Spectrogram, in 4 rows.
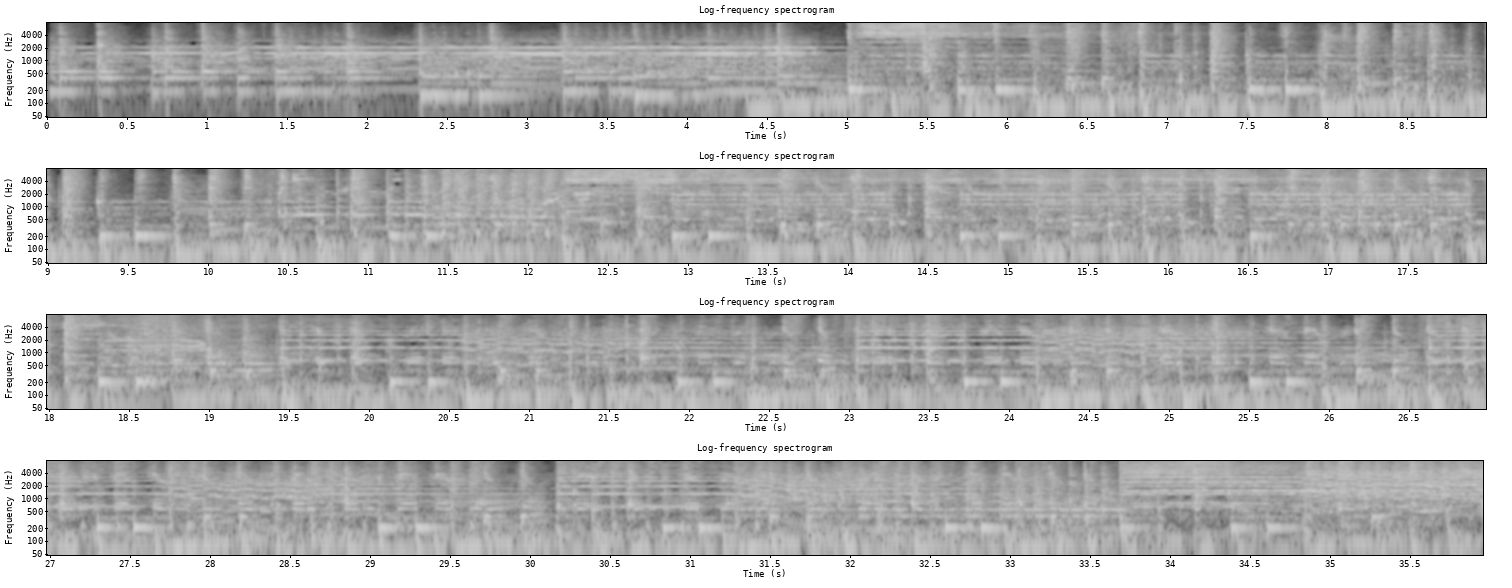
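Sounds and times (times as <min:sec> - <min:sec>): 
Afro percussion: 0:00.0 - 0:35.9.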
